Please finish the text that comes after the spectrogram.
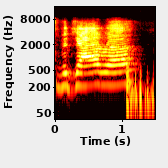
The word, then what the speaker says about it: Vajira: Please put your hands together for Ira Claiborne. Hey everybody, that's Vajira. Vajira. Vajira. Clarify. Yep, you mispronounced that.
